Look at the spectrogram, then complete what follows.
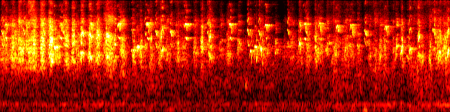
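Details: Canary at home giving a continuous high, chattering song of quick chirps and trilled bursts, loud throughout, with a soft low hum underneath.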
